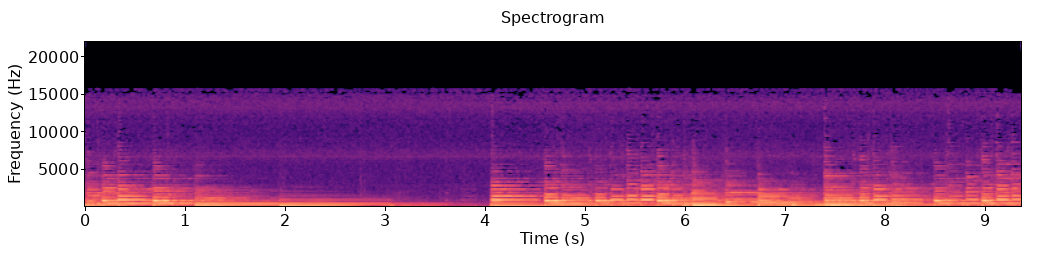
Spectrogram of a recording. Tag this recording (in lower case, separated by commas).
guitar, acoustic guitar, plucked string instrument, musical instrument, music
